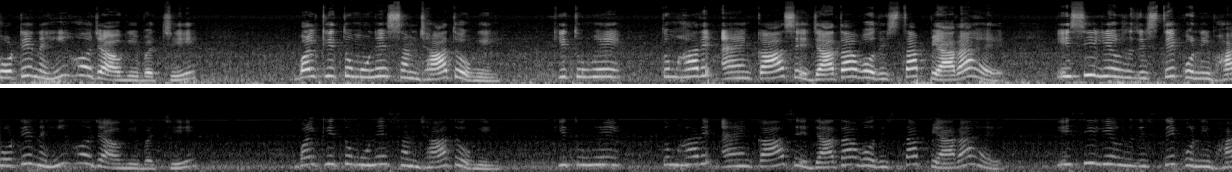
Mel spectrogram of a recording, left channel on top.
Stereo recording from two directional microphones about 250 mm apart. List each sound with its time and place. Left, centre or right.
0.2 s a woman's voice: right
3.0 s a woman's voice: right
